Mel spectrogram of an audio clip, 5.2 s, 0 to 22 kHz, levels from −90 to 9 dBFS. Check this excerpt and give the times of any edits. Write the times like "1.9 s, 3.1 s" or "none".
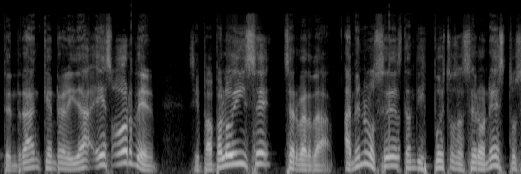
2.8 s, 3.4 s, 4.0 s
